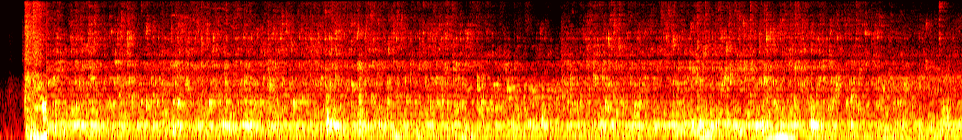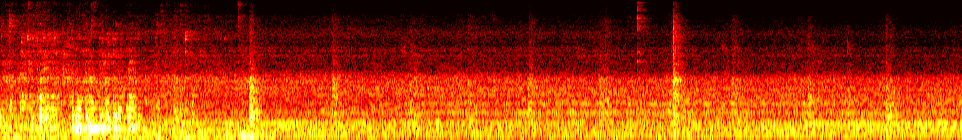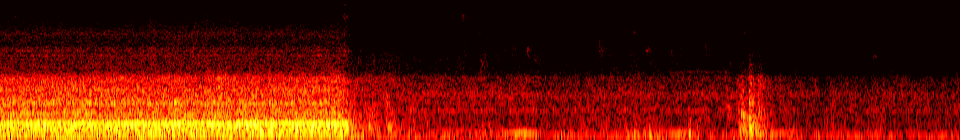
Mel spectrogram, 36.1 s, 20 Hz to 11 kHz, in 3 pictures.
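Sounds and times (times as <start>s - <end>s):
washing machine filling with water: 0.3s - 28.5s.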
